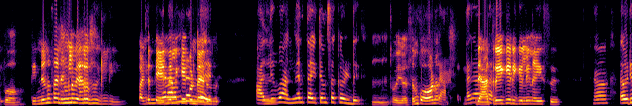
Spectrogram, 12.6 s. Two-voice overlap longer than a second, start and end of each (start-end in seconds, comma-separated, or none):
2.9-4.1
